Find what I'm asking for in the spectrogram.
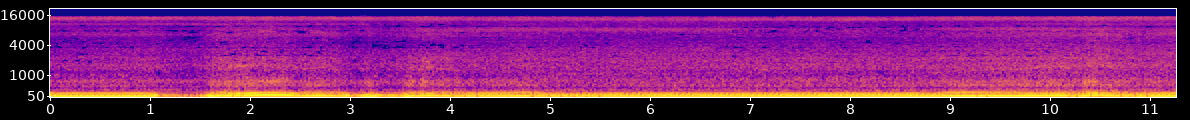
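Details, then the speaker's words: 1992 Ferrari F40, first drive after three months of major service and full inspection: deep even engine note pulling strong through clean revs, settling smoothly, no knocks or misses; sounds as it should. "sounds pretty good that's what it's supposed to sound like"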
